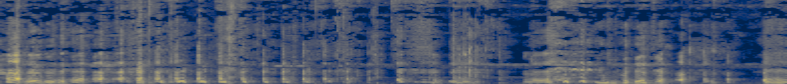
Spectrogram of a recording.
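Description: Men's voices in quick, choppy non-speech pulses, laughter- and belch-like, for about three and a half seconds, dropping off briefly and starting again about five seconds in.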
